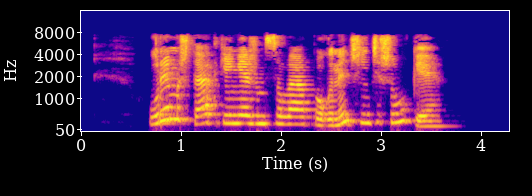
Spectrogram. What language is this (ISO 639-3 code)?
chm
